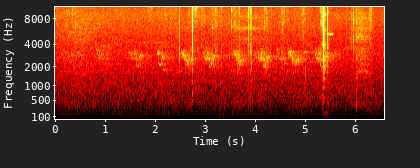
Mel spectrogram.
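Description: Brass garden-hose fittings being unscrewed by hand: a few small, sharp metallic clicks and faint scraping as the threads turn and the parts come apart. The loudest click comes near the end.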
